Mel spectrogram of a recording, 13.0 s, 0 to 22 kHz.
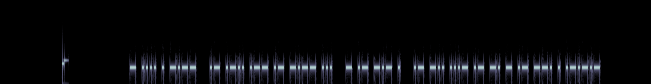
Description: Morse code, heard as a keyed tone, about 30 wpm, 700 Hz. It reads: THEY ALWAYS TAKE ADVANTAGE.
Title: Sentences from Top 900 Words 30wpm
